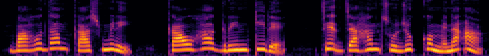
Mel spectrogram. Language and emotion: Santali, neutral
